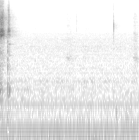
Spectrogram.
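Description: Near silence: room tone with a couple of faint clicks, just after a man's word trails off at the start.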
